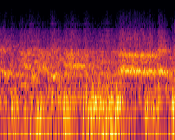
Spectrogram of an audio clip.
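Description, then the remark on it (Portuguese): A large crowd of Colo-Colo football supporters chants the candombe song "Candombe para José" together, a loud, dense wall of massed voices that carries on steadily without a break. “Vamos ouvir Vamos Colo Colo e a música correspondente, que se chama Candombe para José, que o Matias vai explicar assim.”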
